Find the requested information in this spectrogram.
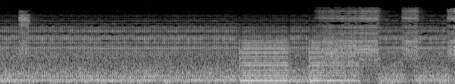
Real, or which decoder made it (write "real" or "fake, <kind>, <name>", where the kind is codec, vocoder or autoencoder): real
